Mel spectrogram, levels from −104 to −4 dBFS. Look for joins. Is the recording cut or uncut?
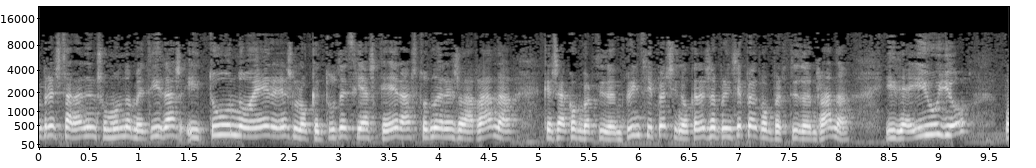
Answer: uncut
